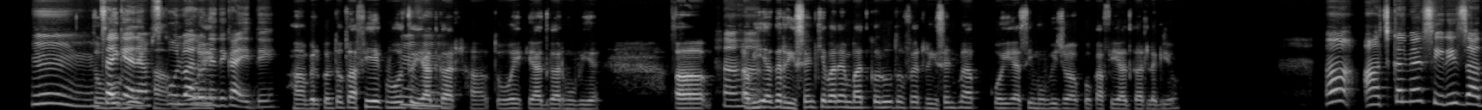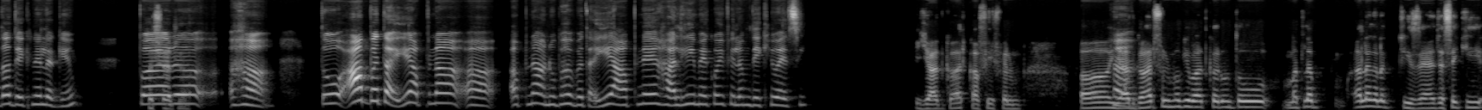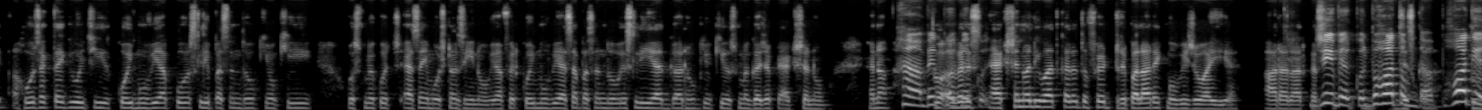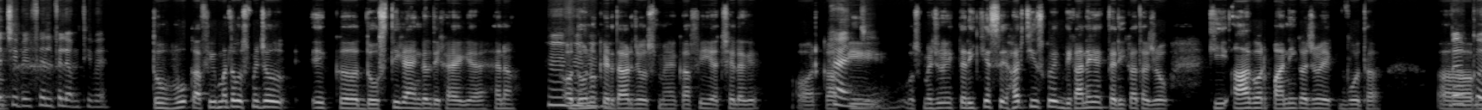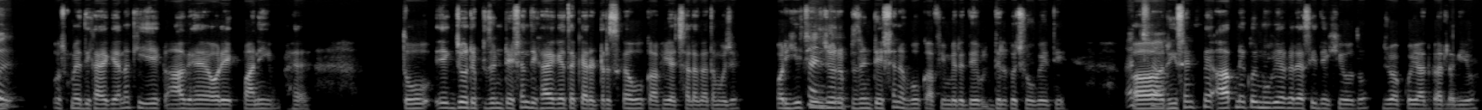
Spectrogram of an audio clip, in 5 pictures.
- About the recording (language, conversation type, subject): Hindi, unstructured, आपको कौन सी फिल्म सबसे ज़्यादा यादगार लगी है?
- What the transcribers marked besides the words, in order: tapping; in English: "मूवी"; in English: "रिसेंट"; other background noise; in English: "रिसेंट"; in English: "मूवी"; in English: "मूवी"; in English: "इमोशनल सीन"; in English: "मूवी"; in English: "एक्शन"; in English: "एक्शन"; in English: "ट्रिपल"; in English: "मूवी"; in English: "एंगल"; in English: "रिप्रेजेंटेशन"; in English: "कैरेक्टरस"; in English: "रिप्रेजेंटेशन"; in English: "रिसेंट"; in English: "मूवी"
